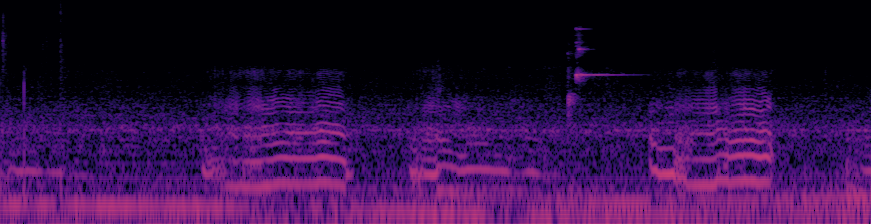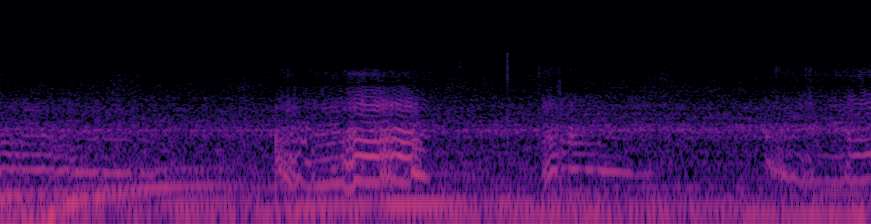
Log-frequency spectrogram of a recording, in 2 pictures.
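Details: Sleeping dog snoring: rhythmic, rough snoring on each breath, roughly one breath every three to four seconds, in a quiet room; very sleepy when woken.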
